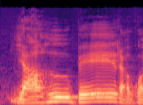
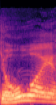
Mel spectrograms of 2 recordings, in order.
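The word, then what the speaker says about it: 야웨: 야베라고 합니다. 야베 하나님. 그래서 야. 그리고 어 영미권에서 공부를 하신 분들은 야의 하나님 이렇게 합니다. 그러면 여호와의 하나님은 무엇이냐? 이렇게 궁금하시죠? 네. 어, 그 당시에 예전에 여호와의 하나님이라고 발음을 잘못하기 시작했는데 그게 굳어져서 또 바꿀 수 없지 않습니까?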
